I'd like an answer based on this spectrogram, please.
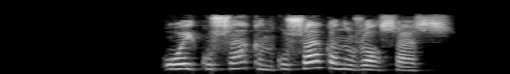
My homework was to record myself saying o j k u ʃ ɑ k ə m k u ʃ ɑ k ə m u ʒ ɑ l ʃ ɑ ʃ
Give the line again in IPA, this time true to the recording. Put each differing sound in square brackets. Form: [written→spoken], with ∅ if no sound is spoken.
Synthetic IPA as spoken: o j k u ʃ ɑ k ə [m→n] k u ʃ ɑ k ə [m→n] u ʒ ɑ l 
